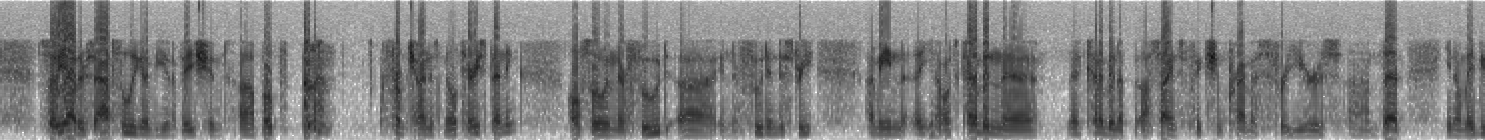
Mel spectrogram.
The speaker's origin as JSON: {"language": "English", "country": "Canada", "said": "you know, I'm a Canadian"}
